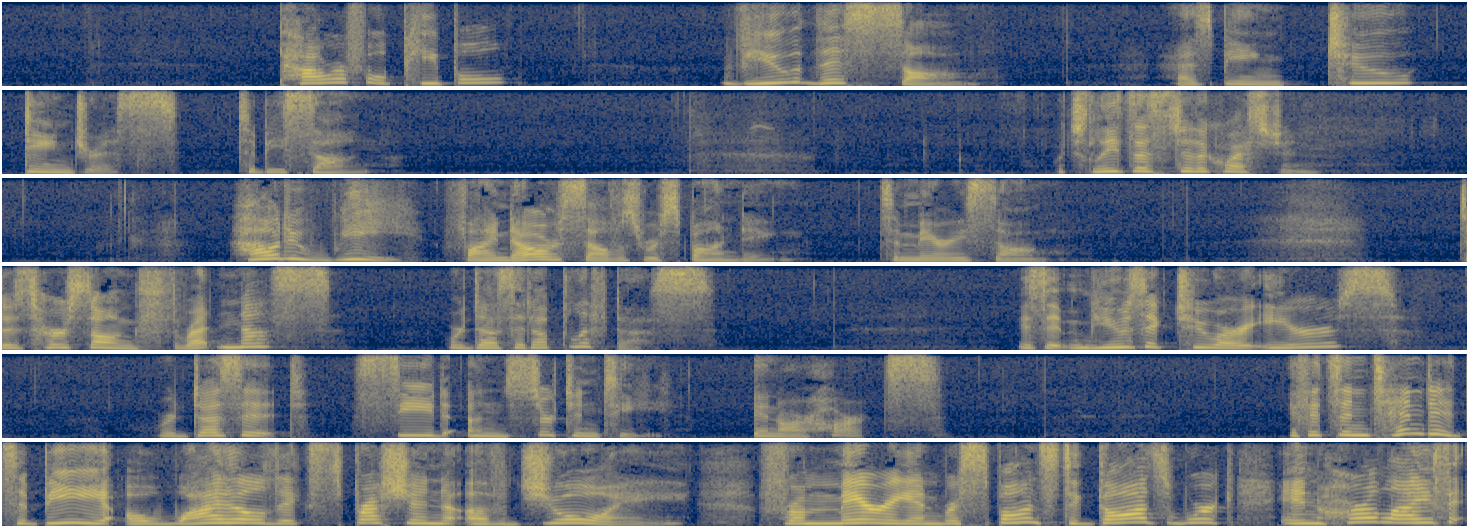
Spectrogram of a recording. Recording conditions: large echoing room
